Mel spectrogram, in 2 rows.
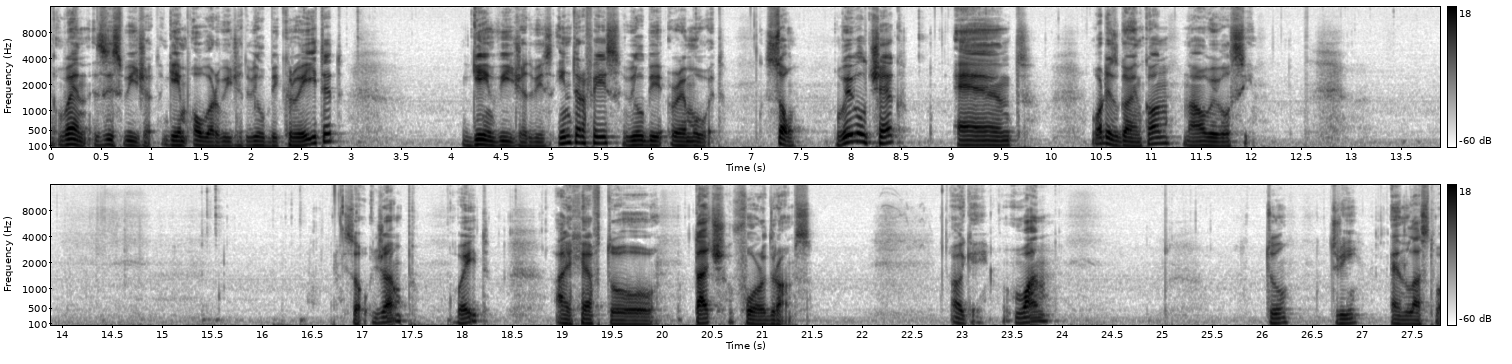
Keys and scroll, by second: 16.1 space.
